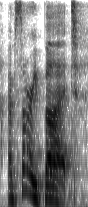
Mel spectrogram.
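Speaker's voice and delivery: hammed-up defensive non-apology. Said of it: "instantly get defensive and be like".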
